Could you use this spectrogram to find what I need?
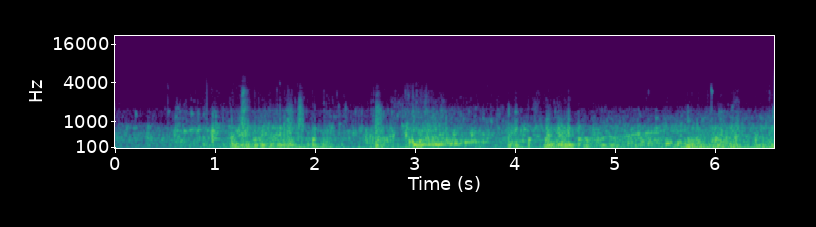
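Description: A swimmer kicks and splashes, churning up bubbles underwater.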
